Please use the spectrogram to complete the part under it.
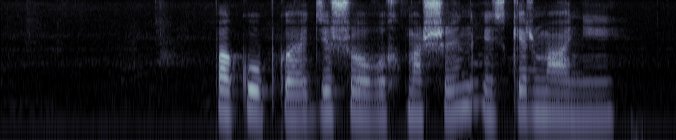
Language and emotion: Russian, neutral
